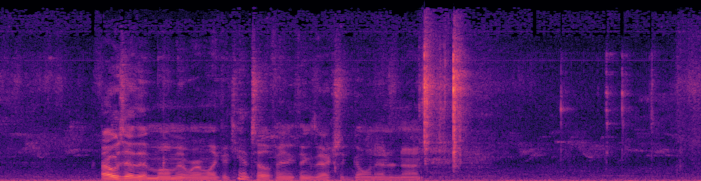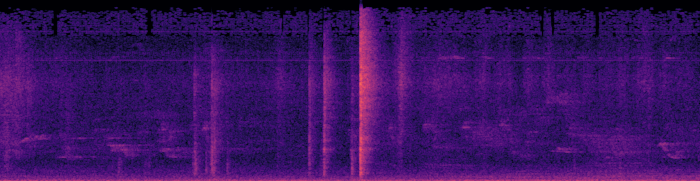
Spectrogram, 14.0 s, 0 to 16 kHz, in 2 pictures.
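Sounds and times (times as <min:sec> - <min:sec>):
steady low hum: 0:00.0 - 0:14.0
sharp click: 0:05.6 - 0:06.7
small parts clicking and tapping: 0:05.6 - 0:06.7.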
